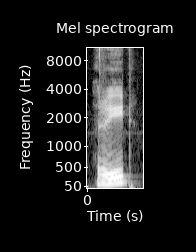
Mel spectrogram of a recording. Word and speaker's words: read: रीड, रेड, रीड, ये भले ही spelling वही है, इसको रेड पढ़ते हैं, ठीक है।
